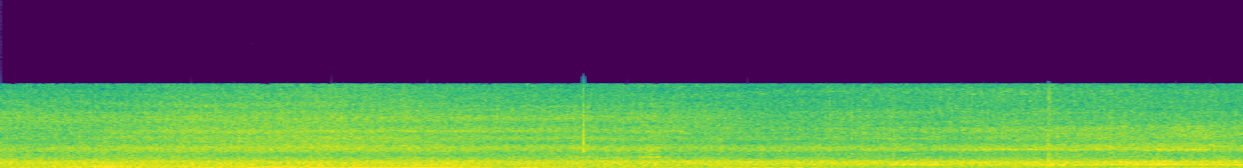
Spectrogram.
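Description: A car engine runs with a low hum that holds steady for a few seconds and then drops lower in pitch, over a steady outdoor rush of air.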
